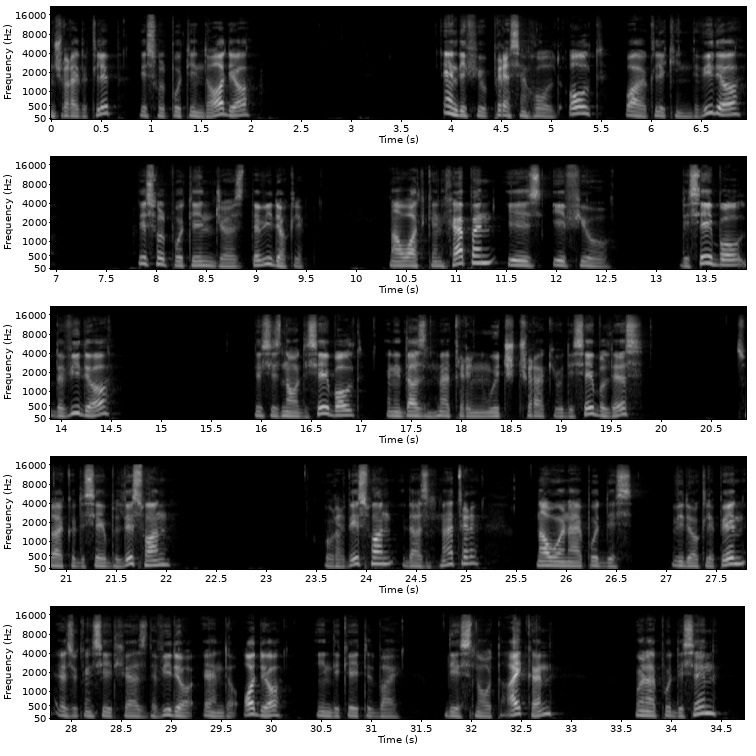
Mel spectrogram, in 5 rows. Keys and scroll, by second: 3.1 BackSpace, 10.4 BackSpace.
